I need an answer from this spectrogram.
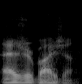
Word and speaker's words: Azerbaijan: John I was closed I forgot one of the syllables Azerbaijan Azerbaijan yeah one of my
